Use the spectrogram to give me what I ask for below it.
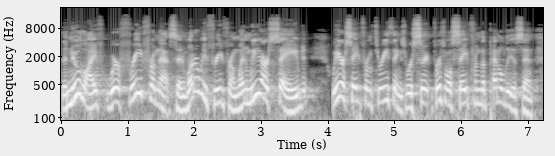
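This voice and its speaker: In an Upper Midwest accent, the speaker talks at a fairly quick pace with a dark, mellow tone and very wide pitch swings. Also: man, high pitch for a man. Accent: Upper Midwest American. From US Midwest, northern Minnesota. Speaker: pastor. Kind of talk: sermon.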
